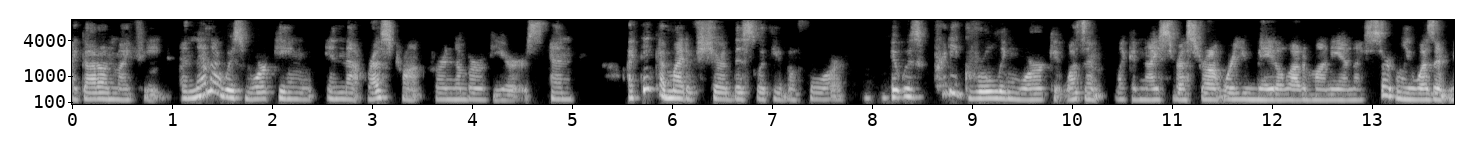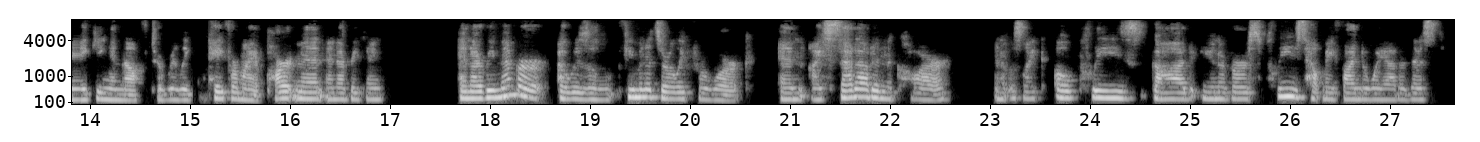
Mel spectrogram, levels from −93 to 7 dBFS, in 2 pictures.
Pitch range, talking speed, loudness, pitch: 165-205 Hz, 210 wpm, -19 LUFS, 180 Hz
